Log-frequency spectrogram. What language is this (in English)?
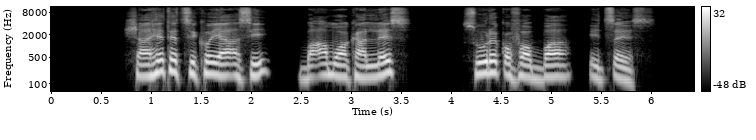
Gofa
